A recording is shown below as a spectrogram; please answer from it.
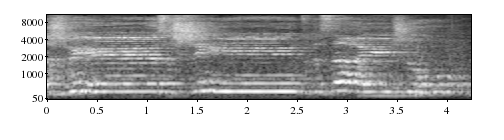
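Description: A woman singing through a microphone over acoustic guitar accompaniment, her voice coming in at the start of a phrase and holding long notes.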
